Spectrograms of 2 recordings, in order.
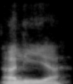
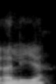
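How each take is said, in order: First: The vowel after the first sound is short. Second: The vowel after the first sound is drawn out. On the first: The speaker calls it wrong. "you're saying aliyah" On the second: The speaker calls it right. "not aliyah"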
